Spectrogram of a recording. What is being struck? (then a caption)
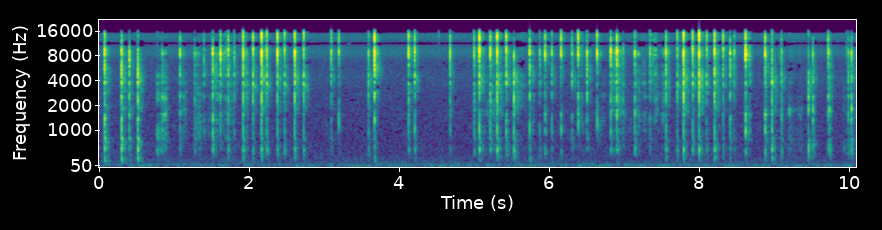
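Small plastic light remote. A small round white-and-grey plastic IKEA smart light remote is held in the hands and tapped and scratched with long painted nails. Rapid, crisp, dry clicks come in an uneven stream, bright and with no ring, over a faint scratchy hiss.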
